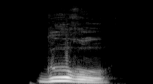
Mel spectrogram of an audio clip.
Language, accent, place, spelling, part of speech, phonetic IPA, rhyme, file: German, Germany, Berlin, Guru, noun, [ˈɡuːʁu], -uːʁu, De-Guru.ogg
- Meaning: guru, spiritual leader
